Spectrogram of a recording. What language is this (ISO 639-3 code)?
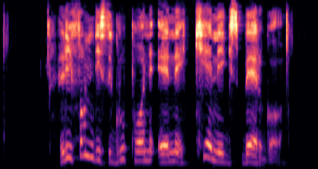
epo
